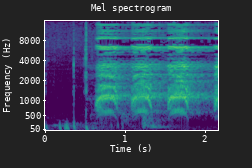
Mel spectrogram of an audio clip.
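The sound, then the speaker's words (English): A raven caws four times in a steady rhythm, each call loud and harsh, after a few soft low thumps at the start. No one speaks. “Blackbird, yeah, they call it a raven, yeah.”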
